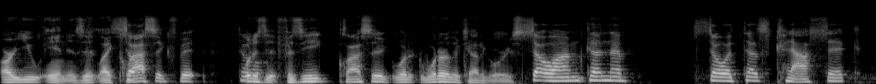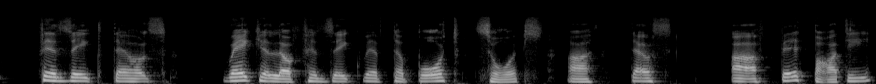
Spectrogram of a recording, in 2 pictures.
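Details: 32-year-old man with cerebral palsy affecting speech coordination and walking; dysarthria due to cerebral palsy.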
